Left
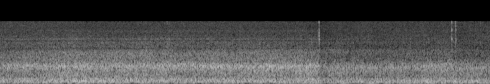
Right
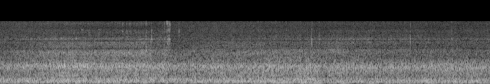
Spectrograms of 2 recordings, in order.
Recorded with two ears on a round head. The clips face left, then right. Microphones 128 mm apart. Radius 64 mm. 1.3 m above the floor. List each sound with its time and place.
Only background noise.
